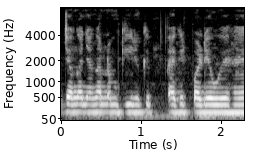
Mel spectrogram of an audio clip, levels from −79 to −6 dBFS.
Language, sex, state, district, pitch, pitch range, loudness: Hindi, male, Uttar Pradesh, Shamli, 160 Hz, 160-165 Hz, -15 LUFS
